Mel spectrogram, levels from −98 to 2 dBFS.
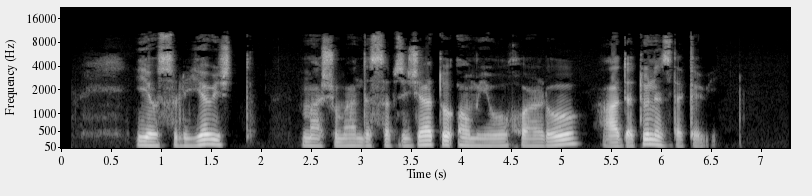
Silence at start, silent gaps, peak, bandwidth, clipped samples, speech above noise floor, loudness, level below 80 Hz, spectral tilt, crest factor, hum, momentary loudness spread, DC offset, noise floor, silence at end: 0.75 s; none; 0 dBFS; 11 kHz; under 0.1%; 37 dB; -21 LUFS; -52 dBFS; -5.5 dB/octave; 22 dB; none; 11 LU; under 0.1%; -57 dBFS; 0.9 s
